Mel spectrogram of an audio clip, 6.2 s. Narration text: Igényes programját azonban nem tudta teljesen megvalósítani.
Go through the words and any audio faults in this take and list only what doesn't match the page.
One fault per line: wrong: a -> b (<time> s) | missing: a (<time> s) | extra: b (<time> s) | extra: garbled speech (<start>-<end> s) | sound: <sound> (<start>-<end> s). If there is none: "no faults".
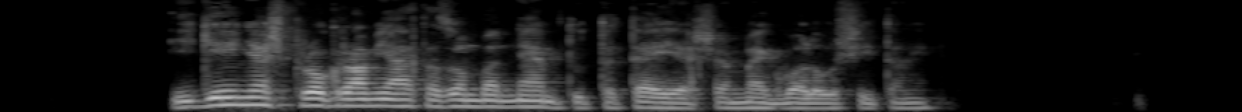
no faults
